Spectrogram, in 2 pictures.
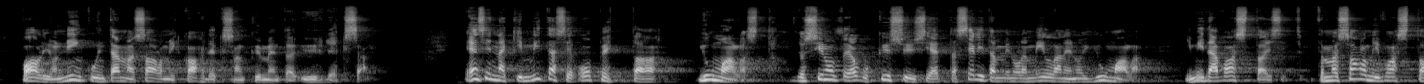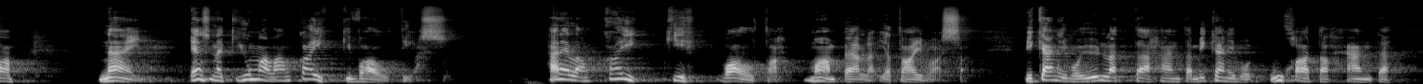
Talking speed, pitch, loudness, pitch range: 105 wpm, 190 Hz, -21 LUFS, 165-225 Hz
